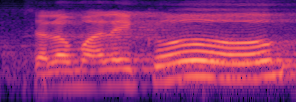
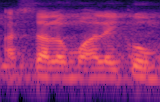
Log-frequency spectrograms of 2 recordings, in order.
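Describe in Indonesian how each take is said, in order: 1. Suku kata terakhir kum dipanjangkan. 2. Suku kata terakhir kum tetap diucapkan pendek. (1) "Ini ada orang kumnya dipanjangkannya" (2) "Yang betul tuh assalamualaikum"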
